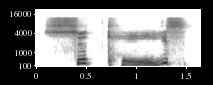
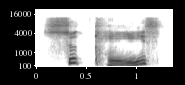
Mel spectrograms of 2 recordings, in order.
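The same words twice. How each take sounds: Both takes have the same delivery.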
